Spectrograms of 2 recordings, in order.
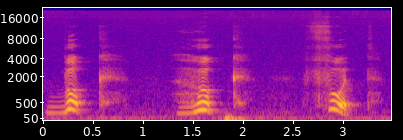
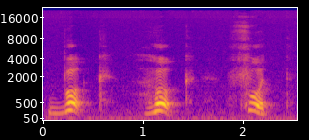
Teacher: this is a relaxed vowel sound where the muscles in the mouth including the tongue are somehow relaxed while pronouncing this vowel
